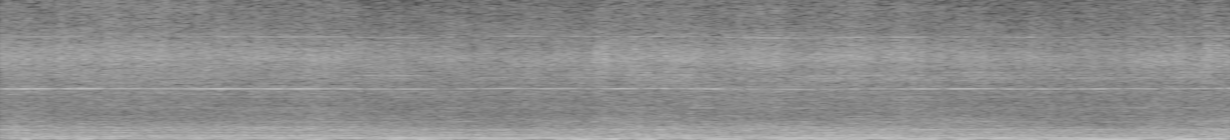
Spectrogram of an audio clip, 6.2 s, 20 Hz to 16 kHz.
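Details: Hoover Turbopower U2724 upright vacuum after restoration, new belt fitted, running on a heavy wall rug with sand: steady, even high motor whine with smooth airflow rush, no rattles or pitch dips; normal running, healthy motor.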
